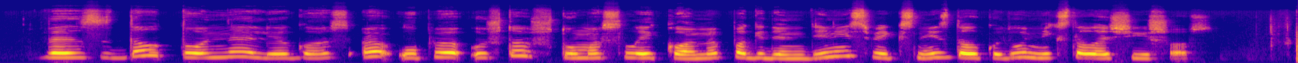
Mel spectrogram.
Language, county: Lithuanian, Panevėžys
